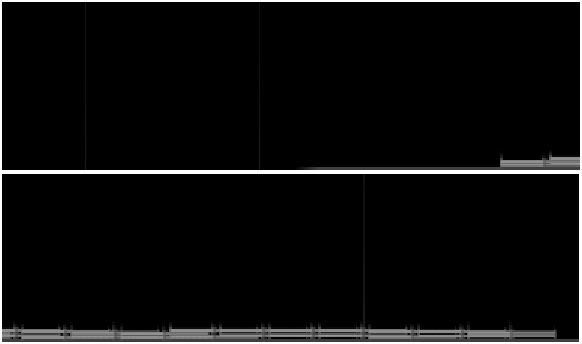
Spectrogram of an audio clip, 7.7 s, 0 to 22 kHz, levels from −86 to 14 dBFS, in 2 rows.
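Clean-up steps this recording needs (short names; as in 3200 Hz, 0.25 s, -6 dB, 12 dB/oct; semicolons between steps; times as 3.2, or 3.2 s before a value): de-click; notch 300 Hz, Q 30; inverse comb 0.298 s -9 dB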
